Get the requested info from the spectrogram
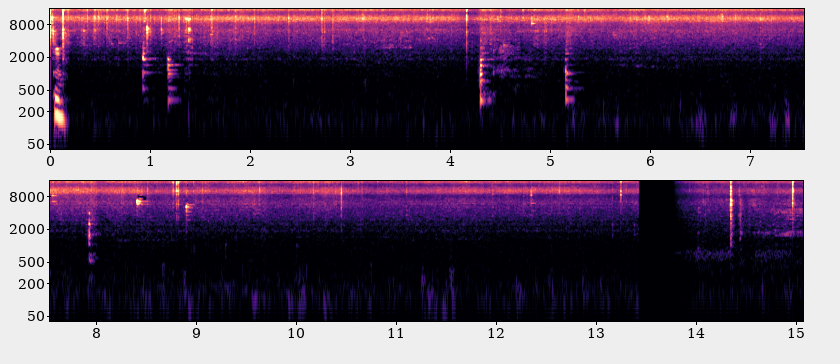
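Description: Chopped garlic sautéing in oil in a frying pan over a wood fire: a faint, steady sizzle with a few sharp clicks, the clearest about four and five seconds in. The sound cuts out for a moment near the end.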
